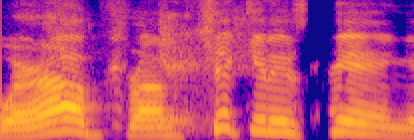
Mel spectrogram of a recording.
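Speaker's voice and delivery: loud, high-pitched commercial announcer voice. Mocking an announcement as a chicken advertisement: imitating Colonel Sanders. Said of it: "he sounded like Colonel Sanders".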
